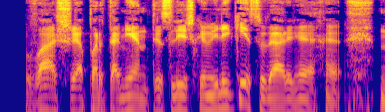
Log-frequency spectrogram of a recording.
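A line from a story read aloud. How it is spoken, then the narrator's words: Mocking remark. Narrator (Russian): насмешливо заметила красавица Стелла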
